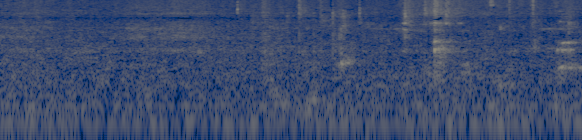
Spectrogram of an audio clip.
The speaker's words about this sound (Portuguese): deixa eu tomar água aqui, olha só o negócio que eu estou tomando água, desculpa aí, viu? Eu, eu, próxima vez eu prometo que eu vou trazer um negócio mais chique.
